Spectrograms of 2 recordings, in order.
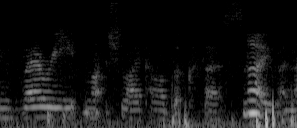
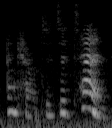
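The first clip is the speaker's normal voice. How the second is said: ordinary delivery, nothing marked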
